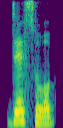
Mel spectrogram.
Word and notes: desorb: Indian

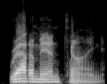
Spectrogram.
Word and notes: Rhadamanthine: American English

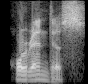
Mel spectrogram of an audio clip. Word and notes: horrendous: American English

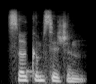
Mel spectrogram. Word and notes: circumcision: Indian

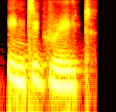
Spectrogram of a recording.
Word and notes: integrate: Indian

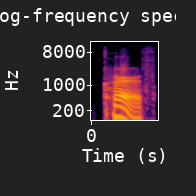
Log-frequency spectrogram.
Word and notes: kerf: American English

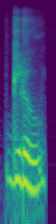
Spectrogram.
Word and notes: glue: Indian

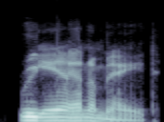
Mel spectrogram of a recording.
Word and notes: reanimate: American English

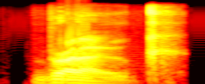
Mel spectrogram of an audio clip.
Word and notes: broke: British English

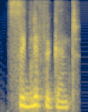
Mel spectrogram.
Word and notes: significant: Indian

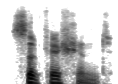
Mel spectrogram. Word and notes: sufficient: American English

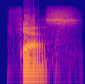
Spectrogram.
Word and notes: fess: American English

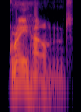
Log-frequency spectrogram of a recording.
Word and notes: greyhound: British English

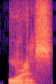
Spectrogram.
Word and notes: orris: American English

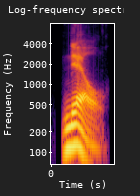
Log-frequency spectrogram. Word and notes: nail: American English

